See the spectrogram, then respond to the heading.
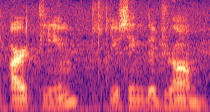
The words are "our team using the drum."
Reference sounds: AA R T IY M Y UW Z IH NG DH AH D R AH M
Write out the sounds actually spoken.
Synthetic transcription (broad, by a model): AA R T IY M Y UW S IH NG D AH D R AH M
